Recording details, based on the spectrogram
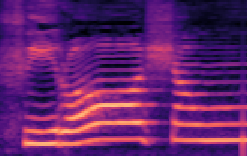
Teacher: را موٹا ہوگا اور ڈبل کاؤنٹ ہوگی، ڈبل لمبی آواز ہے یہ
